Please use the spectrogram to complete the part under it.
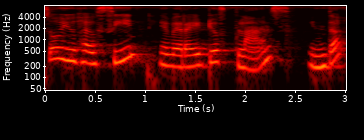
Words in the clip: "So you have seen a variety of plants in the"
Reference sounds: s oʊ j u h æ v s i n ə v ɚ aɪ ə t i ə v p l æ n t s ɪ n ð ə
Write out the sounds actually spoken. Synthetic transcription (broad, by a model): s oʊ j u h æ v s i n ə v ɚ aɪ ə t i ə v p l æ n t s ɪ n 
